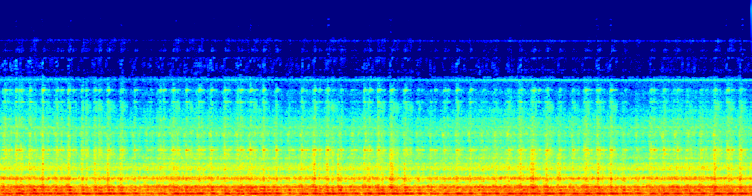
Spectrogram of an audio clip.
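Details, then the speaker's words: Milling machine being recommissioned: steady buzzing chatter with a strong mid tone through the cut; the head is out of tram, not trued, so the cutter recuts on its back clearance — chatter from an untrammed milling head. "Le bruit que vous entendez ici, c'est pas que la machine vibre. Enfin, si elle vibre, justement, c'est bien ça le problème. C'est juste qu'en fait, la tête n'est pas alignée, elle n'est pas dégauchie, et donc on peut avoir des problèmes de."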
